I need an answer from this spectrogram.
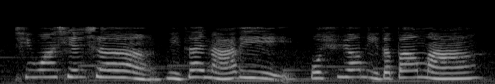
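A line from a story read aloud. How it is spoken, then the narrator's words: Frightened loud call. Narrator (Chinese): 但他实在很害怕，就大声叫着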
